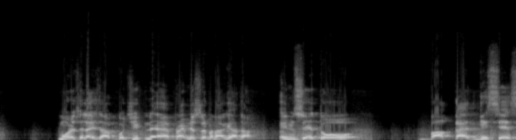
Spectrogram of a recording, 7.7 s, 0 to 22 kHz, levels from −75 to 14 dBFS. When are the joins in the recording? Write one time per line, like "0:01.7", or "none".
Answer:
0:04.2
